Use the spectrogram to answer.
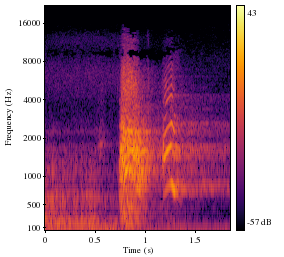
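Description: A dog growls low, then breaks into two sharp, loud barks in quick succession. The snarls sound as if it is about to bite, and the growl trails off afterward.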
